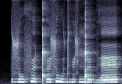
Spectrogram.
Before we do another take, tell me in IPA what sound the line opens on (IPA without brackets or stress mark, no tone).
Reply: z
